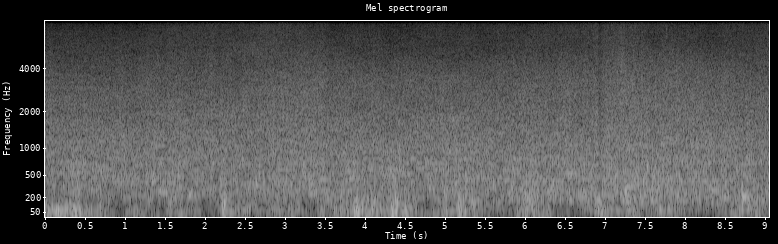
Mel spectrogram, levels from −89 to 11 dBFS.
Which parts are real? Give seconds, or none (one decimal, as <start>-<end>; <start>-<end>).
7.3-8.2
